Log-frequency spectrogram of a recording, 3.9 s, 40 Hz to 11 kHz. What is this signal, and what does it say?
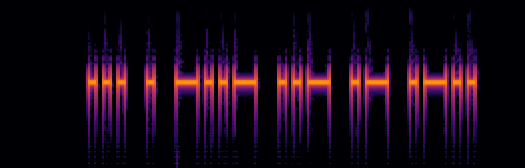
Morse code, heard as a keyed tone, about 22 wpm, 700 Hz. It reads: SEXUAL
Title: Six Letter Words - 22wpm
